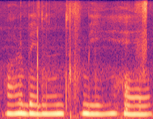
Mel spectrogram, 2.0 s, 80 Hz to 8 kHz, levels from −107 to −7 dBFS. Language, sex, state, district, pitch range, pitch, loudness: Hindi, female, Uttar Pradesh, Budaun, 215-225 Hz, 220 Hz, -15 LUFS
